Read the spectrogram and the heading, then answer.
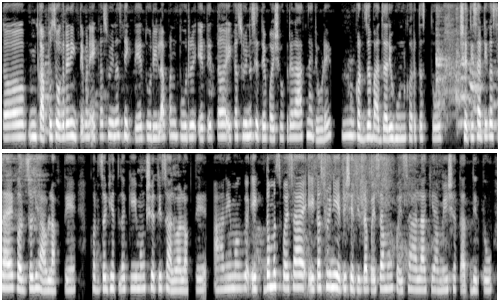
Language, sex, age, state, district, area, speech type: Marathi, female, 18-30, Maharashtra, Thane, rural, spontaneous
